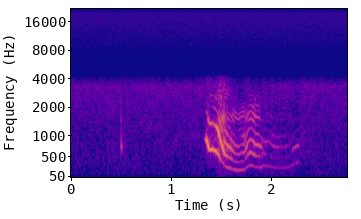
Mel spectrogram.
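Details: A single whining vocalization from Yuyu, a male Pekingese adopted from a shelter: a tap, then a loud, bending, moan-like whine that dips and rises again before trailing off.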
